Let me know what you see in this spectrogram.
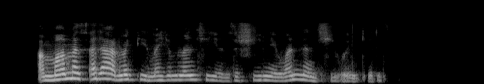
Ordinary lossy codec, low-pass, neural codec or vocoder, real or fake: AAC, 32 kbps; 7.2 kHz; codec, 24 kHz, 0.9 kbps, WavTokenizer, small release; fake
